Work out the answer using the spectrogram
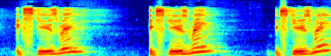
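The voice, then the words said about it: Impression of someone's repeated excuse me. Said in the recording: “give me your impression of how Max says excuse me”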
